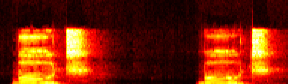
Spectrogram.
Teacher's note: in the word boot the boot sound is a long sound ooh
